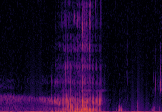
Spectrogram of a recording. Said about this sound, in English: I'm going to sip on my black coffee.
